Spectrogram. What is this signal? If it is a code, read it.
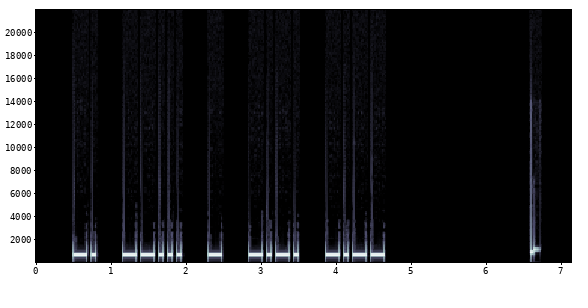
Morse code, heard as a keyed tone, about 20 wpm, spaced as for 15 wpm, 700 Hz. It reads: N7TCY
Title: 167 Lesson 27g - Number 7 - Call Signs 20wpm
